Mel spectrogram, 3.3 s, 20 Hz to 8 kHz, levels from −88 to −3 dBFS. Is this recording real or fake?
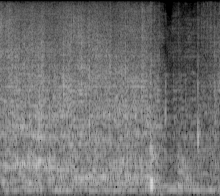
fake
